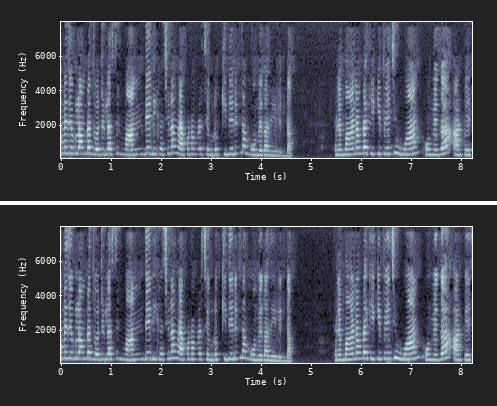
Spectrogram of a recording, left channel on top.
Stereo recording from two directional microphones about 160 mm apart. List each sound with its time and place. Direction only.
0.0 s a woman's voice: 30° right (ahead or behind)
